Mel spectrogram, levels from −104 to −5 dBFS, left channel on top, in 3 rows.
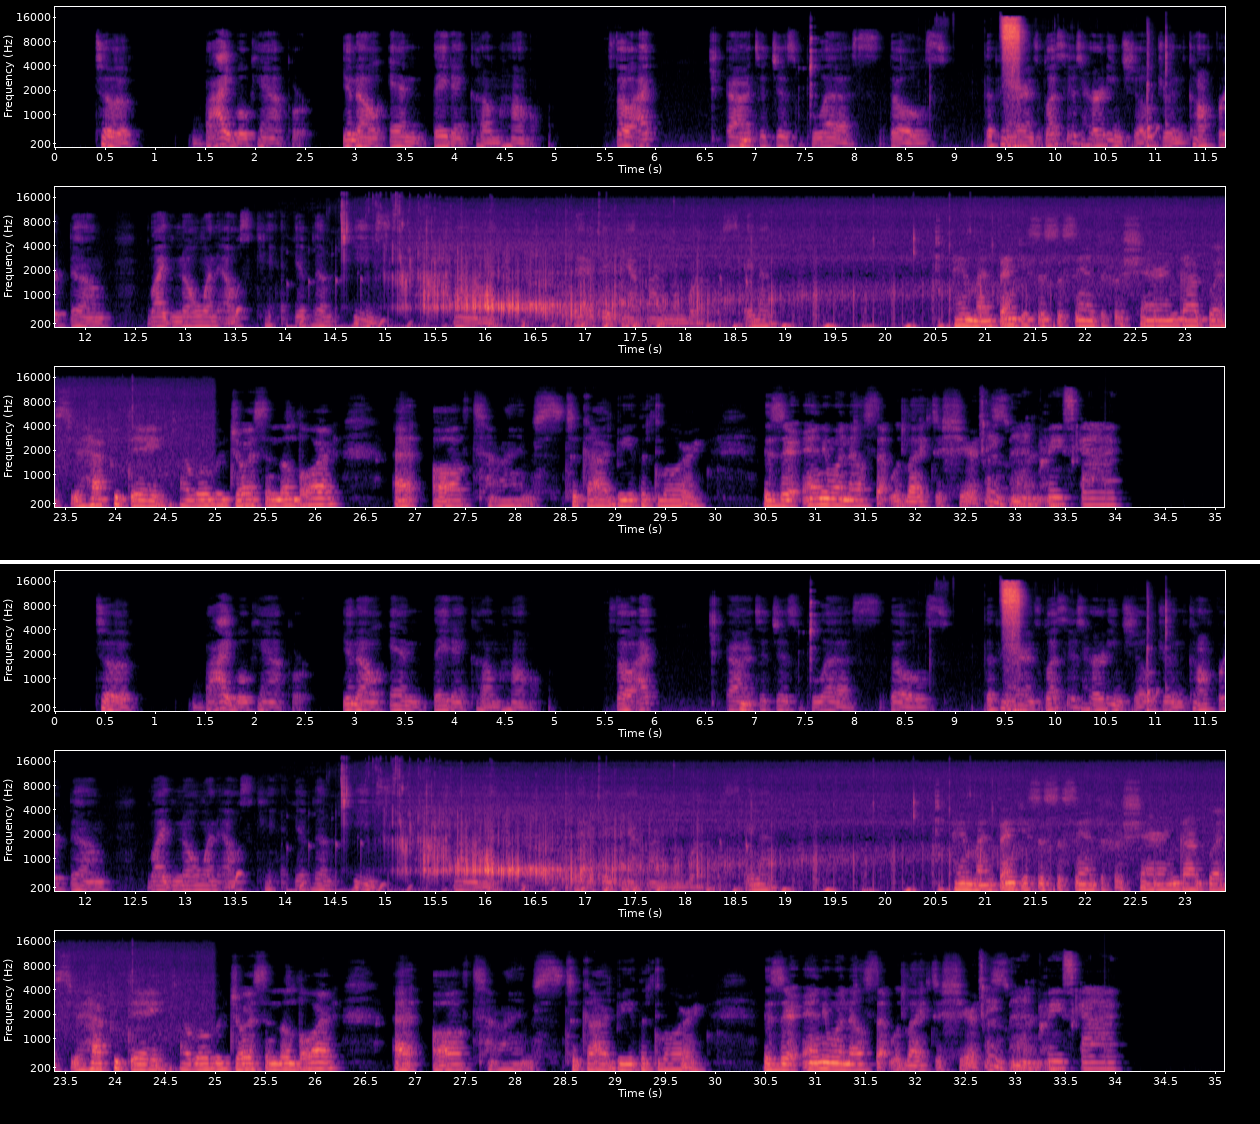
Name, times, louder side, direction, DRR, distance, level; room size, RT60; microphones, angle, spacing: voice 1, 0.4-0.8 1.4-2.5 2.9-4.8 5.6-5.9 6.7-8.9 9.3-15.2 15.7-16.4 16.9-18.3 18.6-19.0, left 1 dB, 35° left, 1.5 m, -51 dB
sound 1, 7.5-7.6 8.7-11.1 13.4-13.6 14.0-25.0, left 1 dB, ahead, 0.5 m, -43 dB
voice 2, 20.6-33.4, equal, 15° right, 1.8 m, -43 dB
voice 3, 32.6-34.0, left 1 dB, 30° right, 3.2 m, -49 dB
6.9 x 4.9 x 3.3 m
head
